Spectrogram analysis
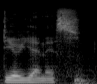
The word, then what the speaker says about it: Diogenes: Oh, no, Diogenes. Him. Which is apparently how you say his name.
